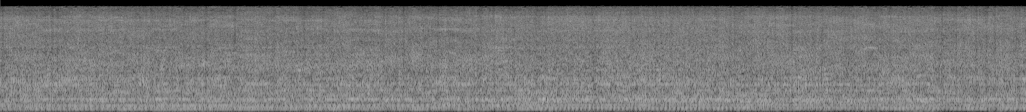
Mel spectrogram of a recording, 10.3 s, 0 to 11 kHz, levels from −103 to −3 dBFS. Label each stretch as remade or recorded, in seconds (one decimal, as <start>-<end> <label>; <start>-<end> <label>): 0.0-5.5 remade; 5.5-7.1 recorded; 7.1-10.3 remade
